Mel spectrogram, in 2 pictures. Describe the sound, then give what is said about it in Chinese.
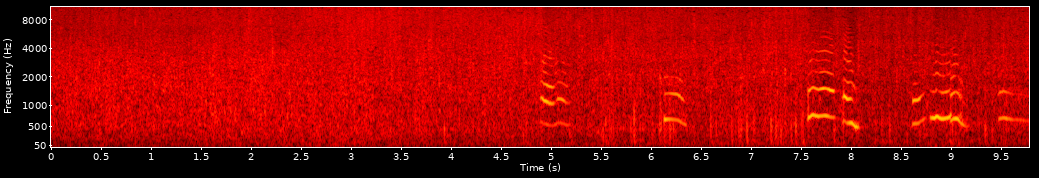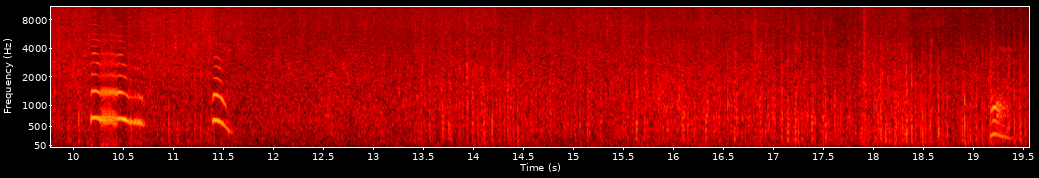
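A small waterfall on a low hill on a rainy day splashes in a steady rush of falling water that fills the whole clip, with a person's voice briefly audible beneath it partway through. “啊，小瀑布，骑下脚了，看看，嗯，好凉快”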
